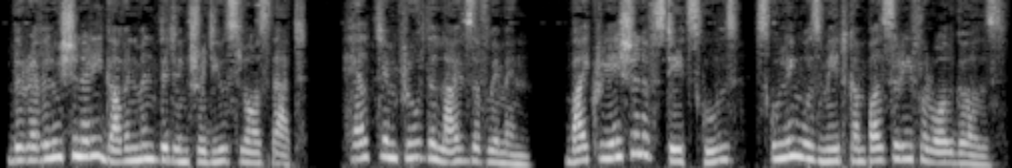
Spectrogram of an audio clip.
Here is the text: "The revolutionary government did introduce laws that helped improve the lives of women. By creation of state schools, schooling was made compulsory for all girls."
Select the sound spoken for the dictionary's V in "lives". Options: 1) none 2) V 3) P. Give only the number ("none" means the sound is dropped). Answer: 2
